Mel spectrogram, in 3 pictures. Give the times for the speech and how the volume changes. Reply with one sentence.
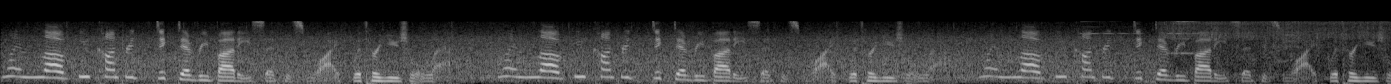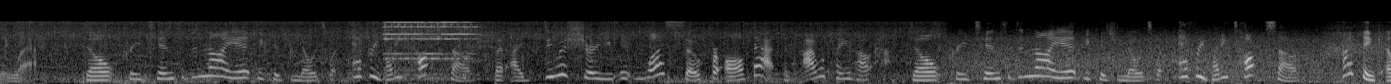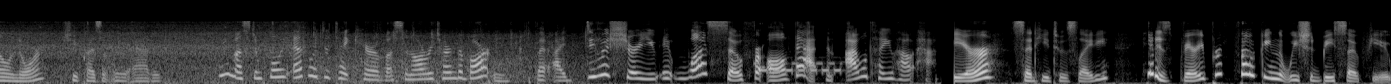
The speech can be heard from 0.0 to 41.6 s, getting quieter then louder.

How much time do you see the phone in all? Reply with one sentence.
The phone can be heard for 3 seconds in total.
